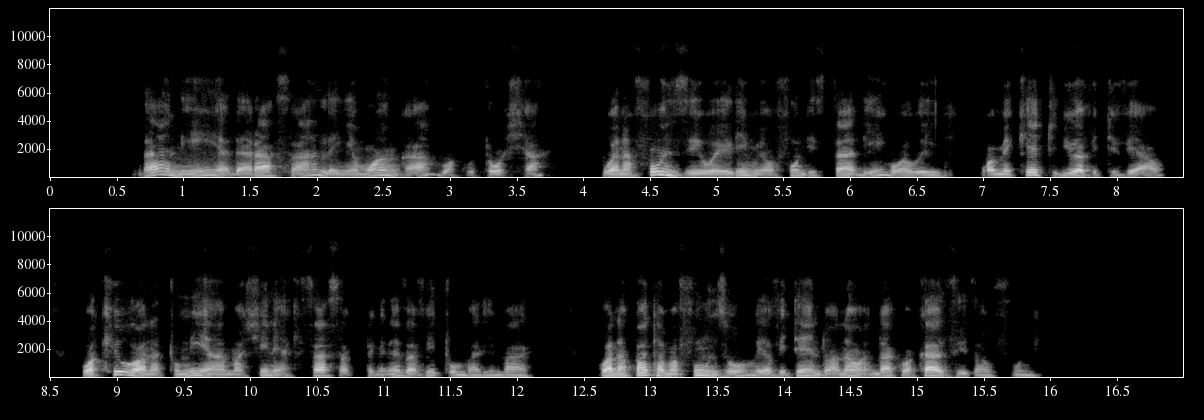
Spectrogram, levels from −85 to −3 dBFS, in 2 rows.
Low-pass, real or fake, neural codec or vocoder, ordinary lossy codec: 7.2 kHz; real; none; Opus, 24 kbps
